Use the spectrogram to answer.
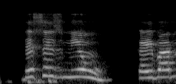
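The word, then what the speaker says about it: ν: v is frequency, sorry, this is not v, nu, this is nu, it is pronounced as nu, so it is frequency, it is frequency of that radiation.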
